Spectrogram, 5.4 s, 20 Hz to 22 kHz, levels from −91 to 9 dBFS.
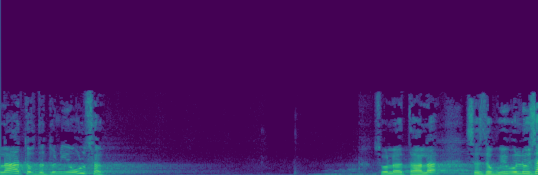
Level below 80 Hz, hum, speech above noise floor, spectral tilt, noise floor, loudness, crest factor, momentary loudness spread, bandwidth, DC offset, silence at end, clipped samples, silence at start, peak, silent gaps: -62 dBFS; none; 45 dB; -5.5 dB/octave; -65 dBFS; -22 LUFS; 22 dB; 9 LU; 10.5 kHz; under 0.1%; 0 s; under 0.1%; 0 s; -2 dBFS; none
